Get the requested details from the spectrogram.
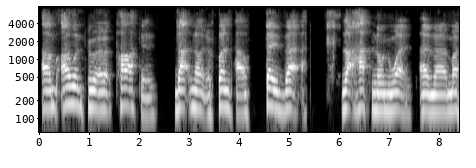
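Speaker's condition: Cerebral palsy; wheelchair

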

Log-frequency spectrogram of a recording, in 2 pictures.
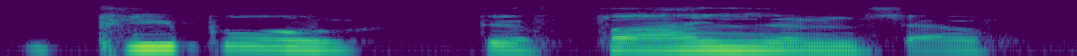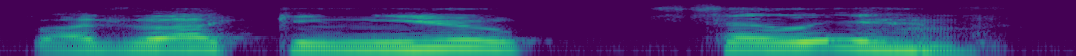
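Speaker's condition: Cerebral palsy; says he is picking up host's stammer

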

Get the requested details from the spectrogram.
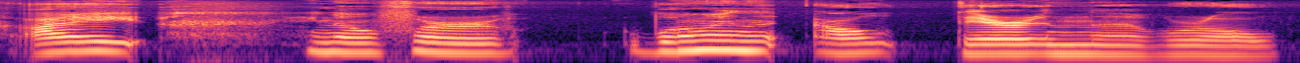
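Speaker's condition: Down syndrome; present since birth, known since infancy

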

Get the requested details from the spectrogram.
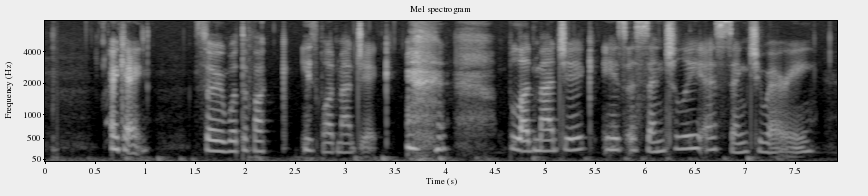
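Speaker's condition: No condition

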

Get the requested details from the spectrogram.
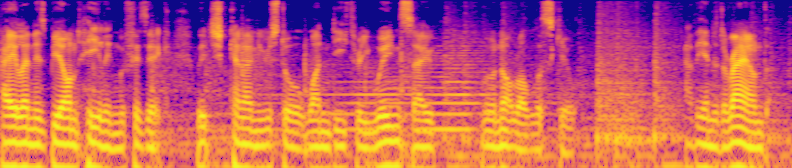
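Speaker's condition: No condition

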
